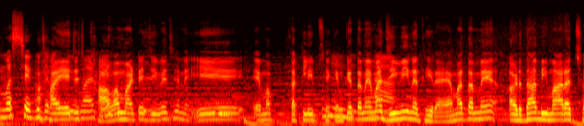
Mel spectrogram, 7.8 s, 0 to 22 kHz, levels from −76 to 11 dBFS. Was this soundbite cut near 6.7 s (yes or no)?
yes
